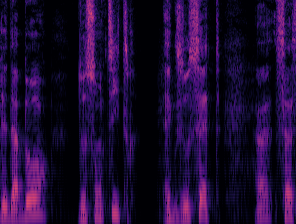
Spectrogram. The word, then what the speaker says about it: Exocette: Alors, parlez-nous de ce livre et d'abord de son titre, Exo7. Ça s'écrit E-X-O-C-E-2-T-E.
